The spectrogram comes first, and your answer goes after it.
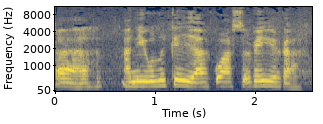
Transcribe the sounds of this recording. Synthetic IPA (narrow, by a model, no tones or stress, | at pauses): əː | aniwlˠəɡeɨaɡ̥wasəɾejɾa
